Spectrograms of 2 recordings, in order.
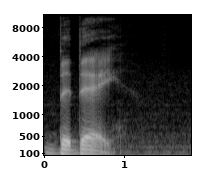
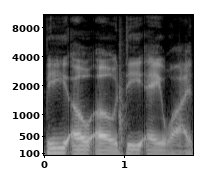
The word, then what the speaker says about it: bidet: Because I was spelling it boo-day, like B-O-O-D-A-Y, boo-day. But it's a bidet. Yeah, it's a bidet. Bidet.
